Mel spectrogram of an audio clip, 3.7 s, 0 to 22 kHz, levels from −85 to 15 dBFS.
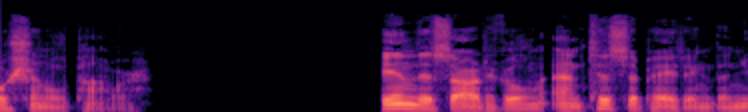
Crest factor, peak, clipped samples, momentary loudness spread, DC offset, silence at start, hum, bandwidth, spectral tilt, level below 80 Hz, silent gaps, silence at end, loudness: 20 dB; -4 dBFS; under 0.1%; 14 LU; under 0.1%; 0 s; none; 13.5 kHz; -5.5 dB/octave; -46 dBFS; 1.17-1.22 s, 1.61-1.65 s, 1.72-1.87 s; 0 s; -22 LUFS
